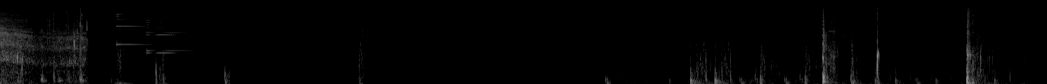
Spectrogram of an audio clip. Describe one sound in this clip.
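A pickaxe chips and knocks at stone in quick, repeated taps.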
